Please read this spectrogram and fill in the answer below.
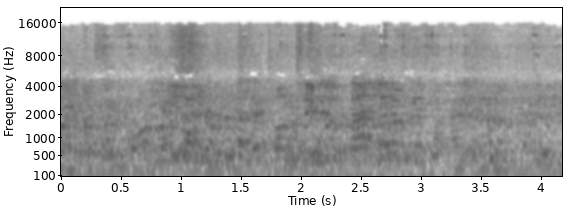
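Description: Several people talking at once in a room, indistinct chatter with no music.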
